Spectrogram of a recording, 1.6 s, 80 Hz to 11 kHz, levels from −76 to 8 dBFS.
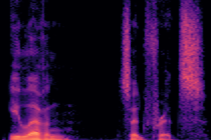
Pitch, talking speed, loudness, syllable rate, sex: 95 Hz, 115 wpm, -18 LUFS, 4.2 syllables/s, male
